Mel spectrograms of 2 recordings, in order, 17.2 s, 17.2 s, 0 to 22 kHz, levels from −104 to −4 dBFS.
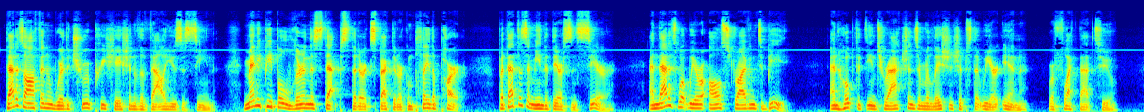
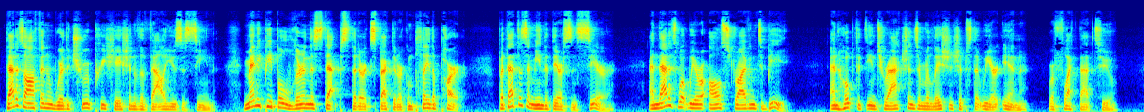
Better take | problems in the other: second | high-pitched whine; faint; throughout; 3.5 kHz, 35 dB below the speech

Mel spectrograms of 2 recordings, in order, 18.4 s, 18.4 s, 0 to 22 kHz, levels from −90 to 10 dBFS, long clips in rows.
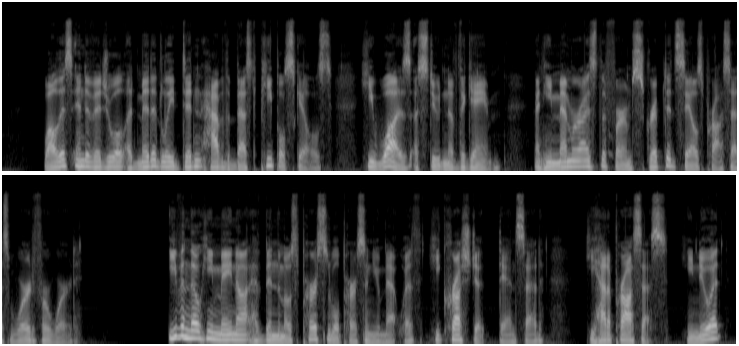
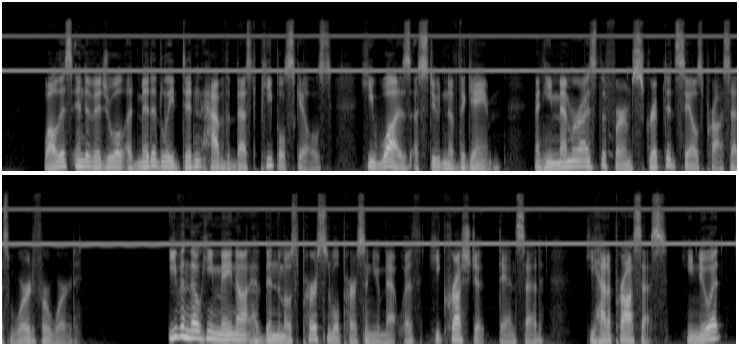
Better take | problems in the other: first | high-pitched whine; loud; throughout; 4 kHz, 9 dB below the speech

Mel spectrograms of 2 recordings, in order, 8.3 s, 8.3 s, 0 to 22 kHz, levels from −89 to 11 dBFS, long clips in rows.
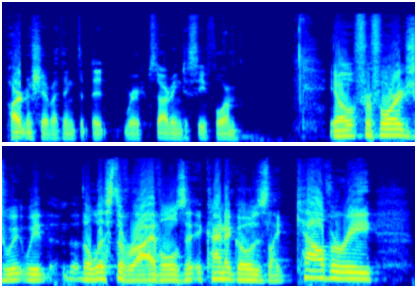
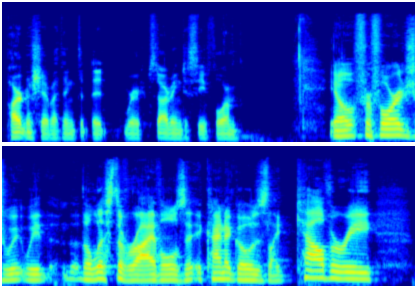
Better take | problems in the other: second | distortion; slight; 2% of the sound clipped

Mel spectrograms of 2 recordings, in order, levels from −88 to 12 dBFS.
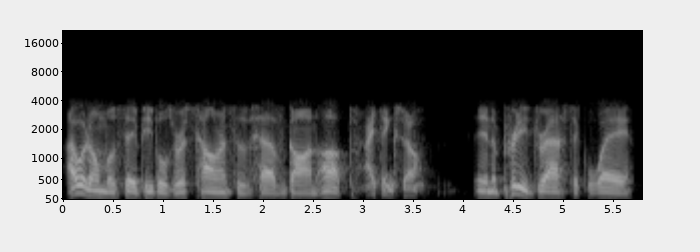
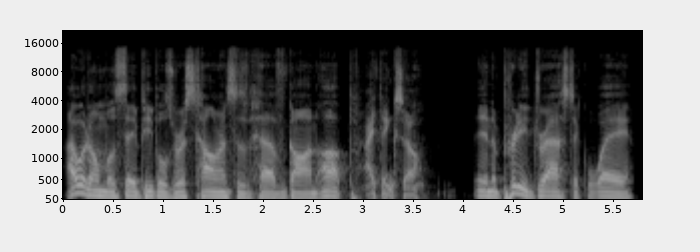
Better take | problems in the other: second | phone-call audio

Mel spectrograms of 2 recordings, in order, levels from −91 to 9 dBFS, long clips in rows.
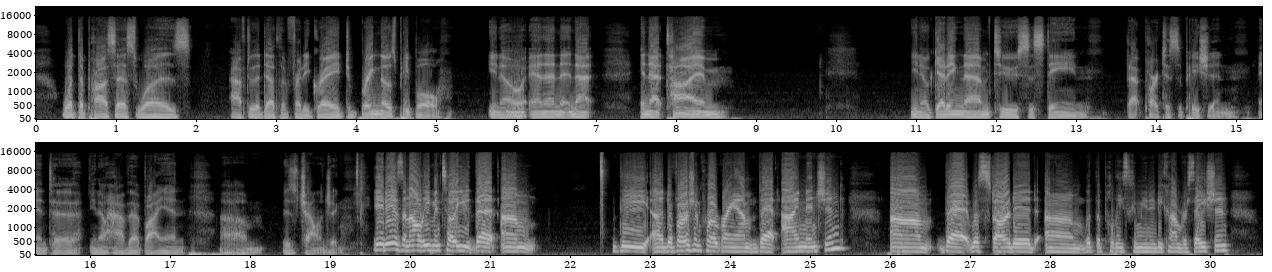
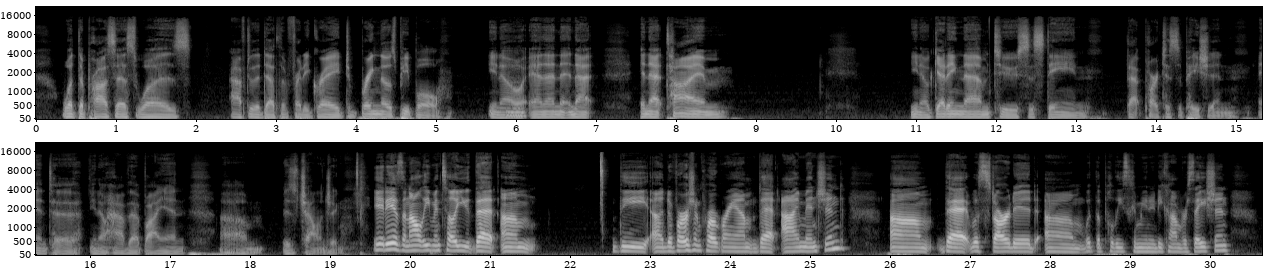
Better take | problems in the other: second | distortion; heavy; 10% of the sound clipped

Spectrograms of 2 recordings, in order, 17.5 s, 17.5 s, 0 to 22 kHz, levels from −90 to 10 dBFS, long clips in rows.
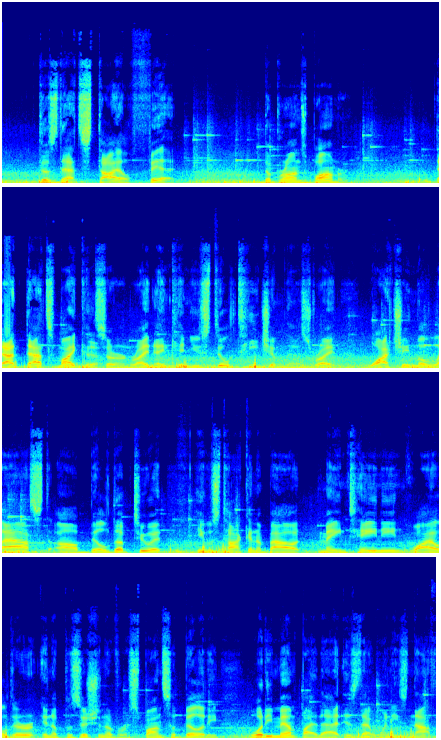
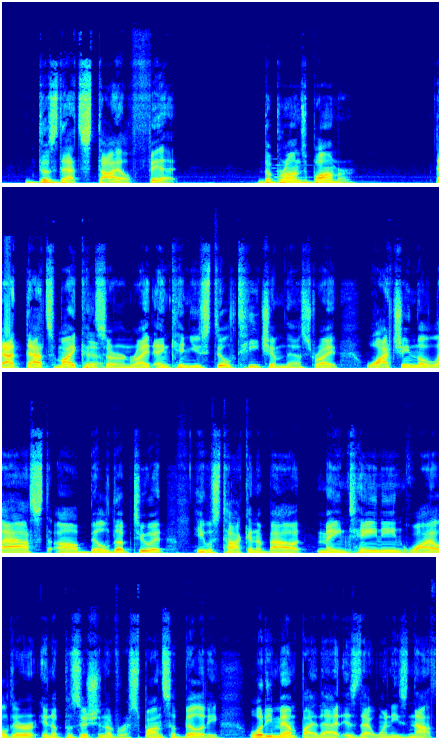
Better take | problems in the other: second | wind noise on the microphone; occasional gusts; 10 dB below the speech

